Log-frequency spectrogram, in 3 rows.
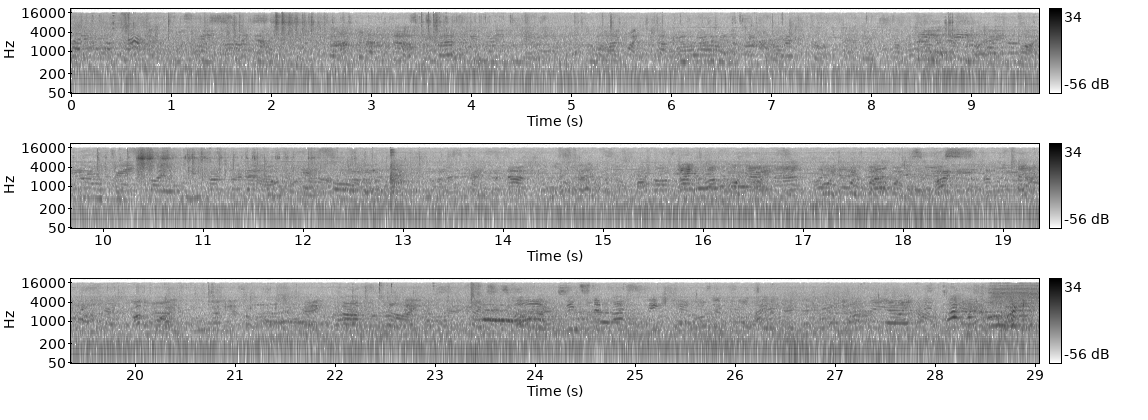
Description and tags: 04 Winchester street 3
A trip to the lovely english town of Winchester, on a lovely autumn morning...
Street, Field-Recording, People, Town, Busy, Winchester, Cars, Leisure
